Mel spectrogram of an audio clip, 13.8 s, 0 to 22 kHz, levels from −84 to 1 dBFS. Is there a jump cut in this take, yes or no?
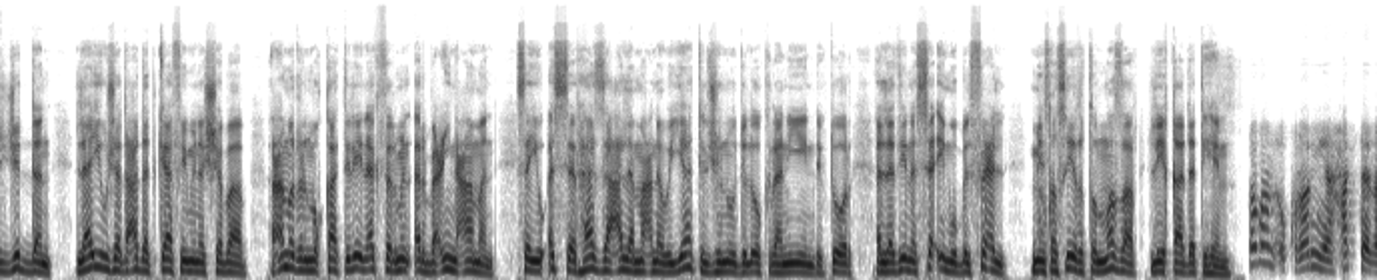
yes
